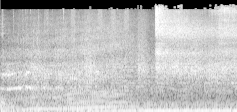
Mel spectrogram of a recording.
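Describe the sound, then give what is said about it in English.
A race car engine revs hard during a race with rising and falling pitch, then a harsh burst of tire screech cuts in near the end, loud with no talking. “Pedal to the metal! Let's go!”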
